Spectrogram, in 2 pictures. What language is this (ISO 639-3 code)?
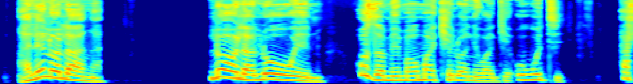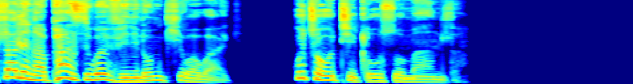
nde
